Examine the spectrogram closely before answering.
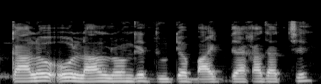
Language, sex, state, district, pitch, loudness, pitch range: Bengali, male, West Bengal, Alipurduar, 140 Hz, -14 LUFS, 130-155 Hz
